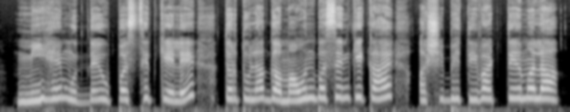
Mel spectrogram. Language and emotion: Marathi, fearful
